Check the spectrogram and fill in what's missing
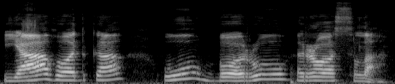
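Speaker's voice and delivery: slow, carefully spoken "Yahodka u boru rosla" with rolled r; teacher modelling a Ukrainian line; slow Ukrainian demo. Shown as a demonstration. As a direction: spell out "Yahodka u boru rosla" slowly for learners. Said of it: "So everyone say with me".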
